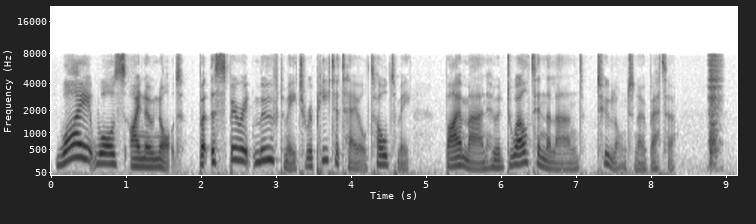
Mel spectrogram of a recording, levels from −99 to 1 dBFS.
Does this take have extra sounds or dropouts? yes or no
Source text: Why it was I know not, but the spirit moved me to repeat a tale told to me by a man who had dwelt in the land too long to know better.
yes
